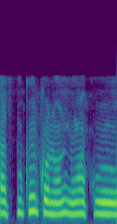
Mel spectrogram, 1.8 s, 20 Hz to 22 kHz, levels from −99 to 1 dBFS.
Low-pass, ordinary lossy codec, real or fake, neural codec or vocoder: 5.4 kHz; none; fake; codec, 24 kHz, 6 kbps, HILCodec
